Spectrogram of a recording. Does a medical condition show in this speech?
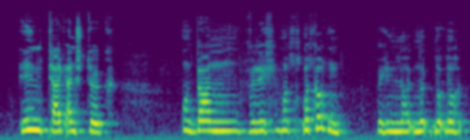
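Yes: Down syndrome; congenital trisomy 21, three copies of chromosome 21, found by doctors from birth, hypermobile joints, small ears.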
